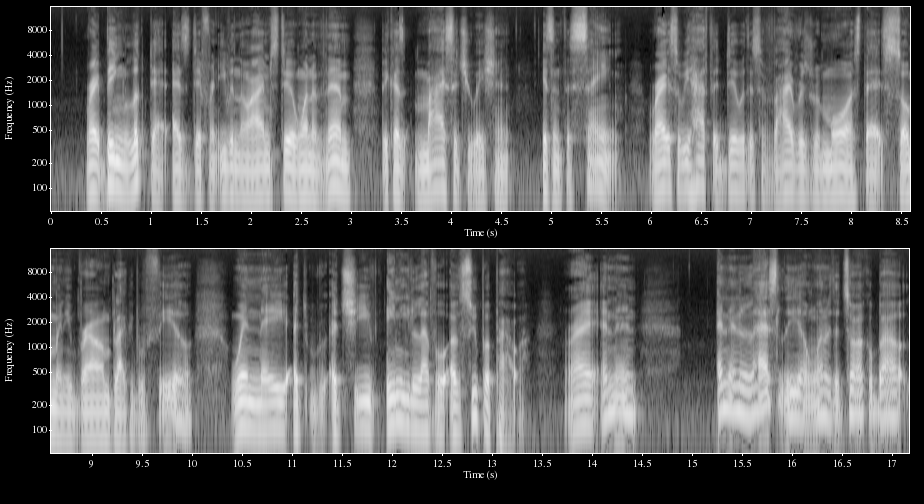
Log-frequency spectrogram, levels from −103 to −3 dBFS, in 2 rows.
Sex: male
